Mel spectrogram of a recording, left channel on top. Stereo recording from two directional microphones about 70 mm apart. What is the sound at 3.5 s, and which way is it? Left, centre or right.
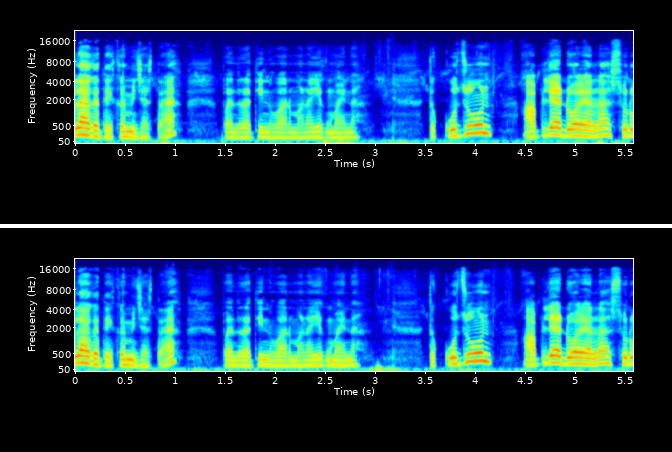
Speech, right.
